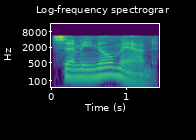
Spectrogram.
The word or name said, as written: seminomad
